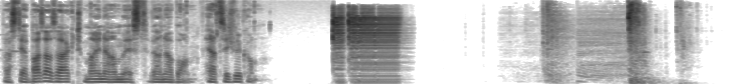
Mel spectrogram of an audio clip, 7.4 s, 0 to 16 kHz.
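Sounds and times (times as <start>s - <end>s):
speech: 0.0s - 2.7s
doors slamming: 5.4s - 7.1s.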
